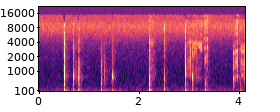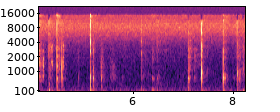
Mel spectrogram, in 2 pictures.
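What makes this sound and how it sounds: Long painted nails tap and scratch along a blueberry-print plastic hand cream tube held horizontally in both hands; the tube is hollow and appears filled. Quiet, crisp clicks come in uneven clusters, broken up by short, soft scratchy rustles, and each tap dies away almost instantly.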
